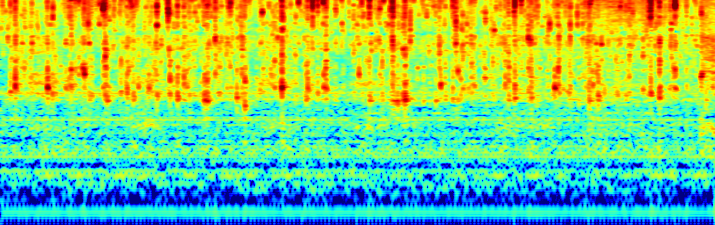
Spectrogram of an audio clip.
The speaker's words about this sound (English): The only thing that alleviates it a little bit, not a huge amount, but it makes the room a little more pleasant, is this. My water feature.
